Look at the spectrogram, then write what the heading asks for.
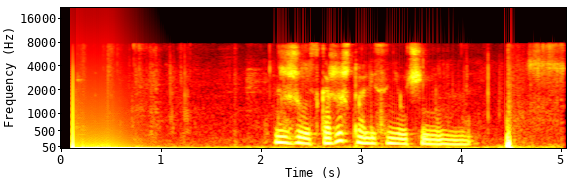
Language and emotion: Russian, neutral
